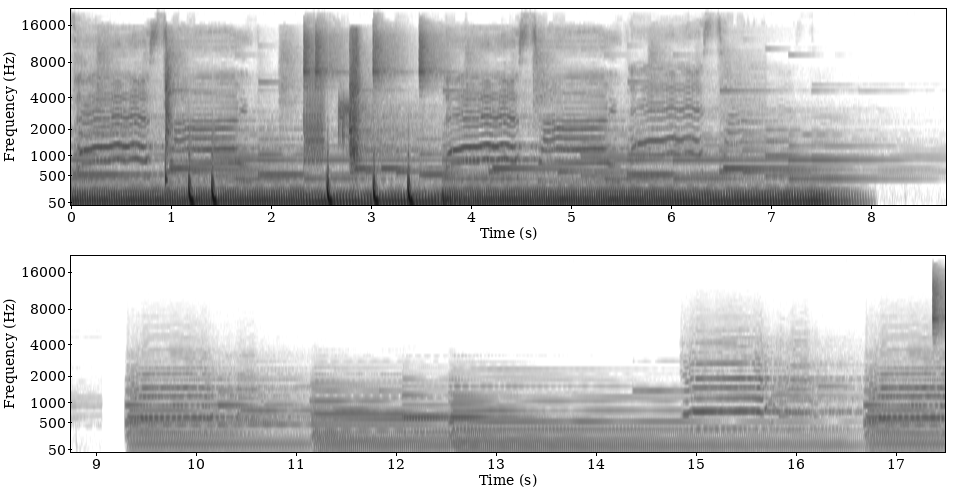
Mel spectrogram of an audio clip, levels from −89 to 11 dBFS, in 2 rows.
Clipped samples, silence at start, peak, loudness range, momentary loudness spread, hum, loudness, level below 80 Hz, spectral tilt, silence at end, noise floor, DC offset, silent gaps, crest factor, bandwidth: under 0.1%; 0 s; 0 dBFS; 21 LU; 25 LU; none; -17 LUFS; -22 dBFS; -5 dB/octave; 0 s; -66 dBFS; under 0.1%; none; 18 dB; 18.5 kHz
